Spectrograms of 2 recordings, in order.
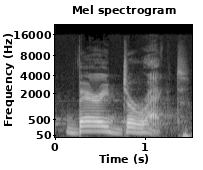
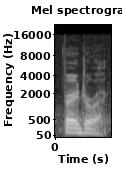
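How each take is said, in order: First: Very drawn out slowly, direct pressed home; slow emphatic stress. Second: Said in the usual way. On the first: Shown as a demonstration. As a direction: stretch out very and lean on direct, slowly. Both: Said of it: "He's very".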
